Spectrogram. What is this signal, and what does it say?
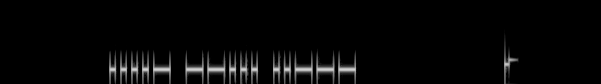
Morse code, heard as a keyed tone, about 22 wpm, 700 Hz. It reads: 472
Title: Numbers - 3-Digit 22wpm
